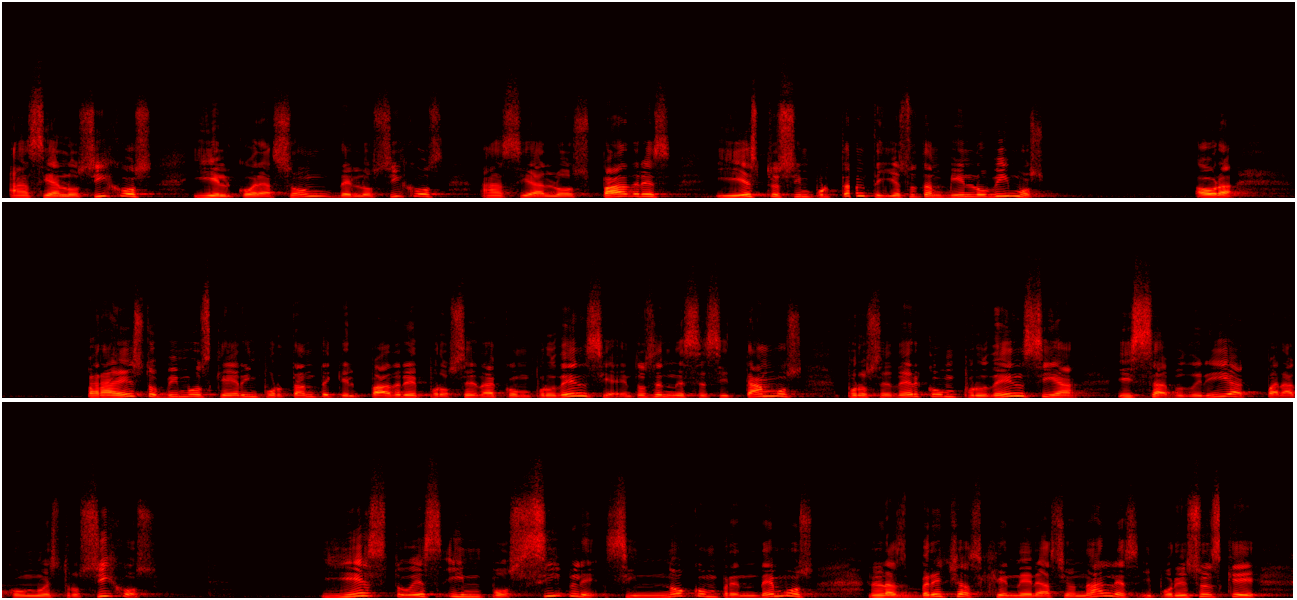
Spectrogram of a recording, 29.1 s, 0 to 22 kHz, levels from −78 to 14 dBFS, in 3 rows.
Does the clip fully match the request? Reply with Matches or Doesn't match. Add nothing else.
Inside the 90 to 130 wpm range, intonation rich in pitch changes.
Matches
